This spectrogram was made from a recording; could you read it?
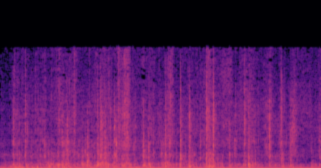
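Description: Brown packing paper crinkles and rustles continuously as bundles of human bones are unwrapped on a table, a steady stream of dry crackles with a few sharper snaps, no voices present.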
